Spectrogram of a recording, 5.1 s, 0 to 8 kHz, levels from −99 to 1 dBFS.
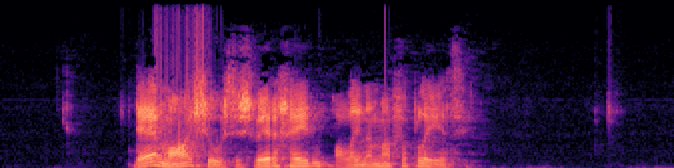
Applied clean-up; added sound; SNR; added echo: none; none; none; none.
